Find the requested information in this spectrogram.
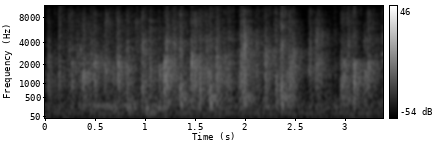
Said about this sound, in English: only in the 50s today, but the readers here tonight are turning the heat up with their amazing words. Let's have another round of applause for our readers so far.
